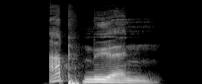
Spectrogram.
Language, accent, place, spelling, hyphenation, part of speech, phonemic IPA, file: German, Germany, Berlin, abmühen, ab‧mü‧hen, verb, /ˈapˌmyːən/, De-abmühen.ogg
- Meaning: to struggle, toil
